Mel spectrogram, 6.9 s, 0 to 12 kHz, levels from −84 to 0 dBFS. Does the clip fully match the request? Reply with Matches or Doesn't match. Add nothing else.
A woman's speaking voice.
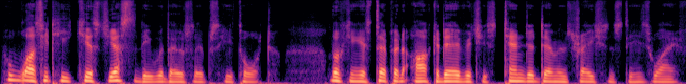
Doesn't match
